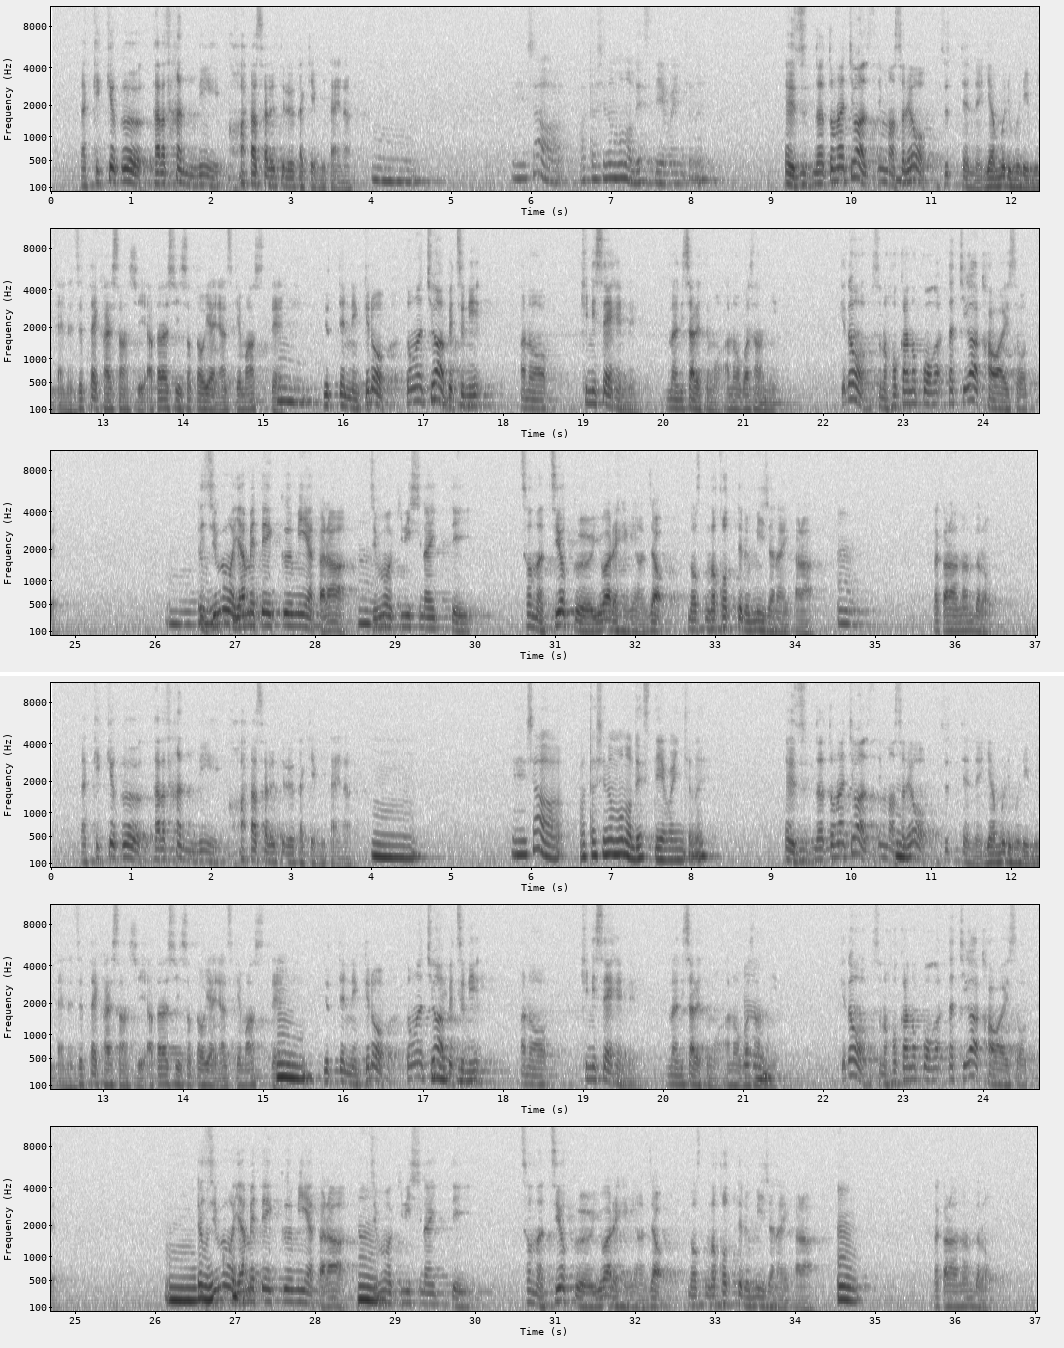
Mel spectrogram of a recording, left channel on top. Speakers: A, on the left; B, on the right.
A: だから結局、ただ単に小らされてるだけみたいな。
B: うん。うんえーじゃあ、私のものですって言えばいいんじゃない
A: え、ず、な友達は今それをずってんねん。
B: うん、
A: いや、無理無理みたいな。絶対返さんし、新しい里親に預けますって言ってんねんけど、
B: うん。
A: 友達は別に、
B: でいいよ
A: あの、気にせえへんねん。何されても、あのおばさんに。
B: うん。
A: けど、その他の子がたちがかわいそうって。
B: うん、でも猫の、
A: で、自分は辞めていく身やから、
B: うん。
A: 自分は気にしないって、そんなん強く言われへんやん。じゃあ、の、残ってる身じゃないから。
B: うん。
A: だから、なんだろう。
